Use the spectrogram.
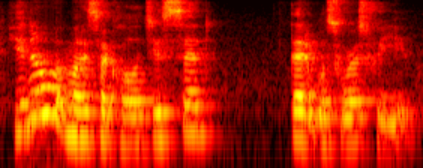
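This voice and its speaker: An earnest young man acted by a woman pleads apologetically as a storybook ex-boyfriend. The pitch is that of an average female voice. The space sounds echoing. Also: very animated, fast, fairly bright tone. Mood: pleading. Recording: roomy, echoing voice recording.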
